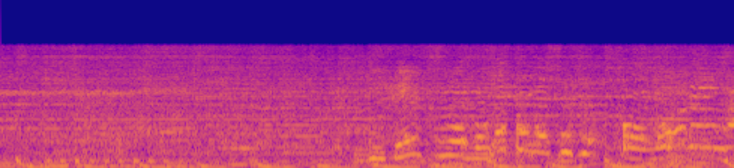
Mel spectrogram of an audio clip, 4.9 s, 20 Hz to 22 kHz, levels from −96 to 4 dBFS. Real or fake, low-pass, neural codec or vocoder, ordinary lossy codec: fake; 7.2 kHz; codec, 32 kHz, 1.9 kbps, SNAC; none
